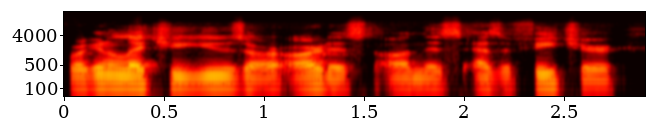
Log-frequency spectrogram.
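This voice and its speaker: A man's voice: mid-range voice, fairly even intonation, a little fast, no room sound, studio quality. A man on a conference panel explaining agreements in a methodical way. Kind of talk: panel discussion.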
